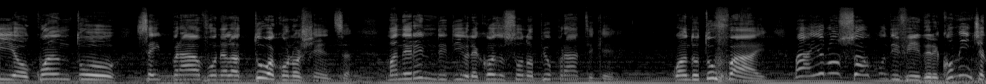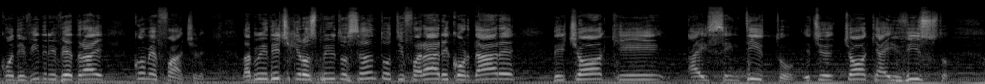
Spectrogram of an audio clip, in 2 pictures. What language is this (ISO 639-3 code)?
ita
